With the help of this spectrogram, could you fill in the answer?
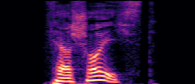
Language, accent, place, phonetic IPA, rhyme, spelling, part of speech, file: German, Germany, Berlin, [fɛɐ̯ˈʃɔɪ̯çst], -ɔɪ̯çst, verscheuchst, verb, De-verscheuchst.ogg
- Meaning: second-person singular present of verscheuchen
